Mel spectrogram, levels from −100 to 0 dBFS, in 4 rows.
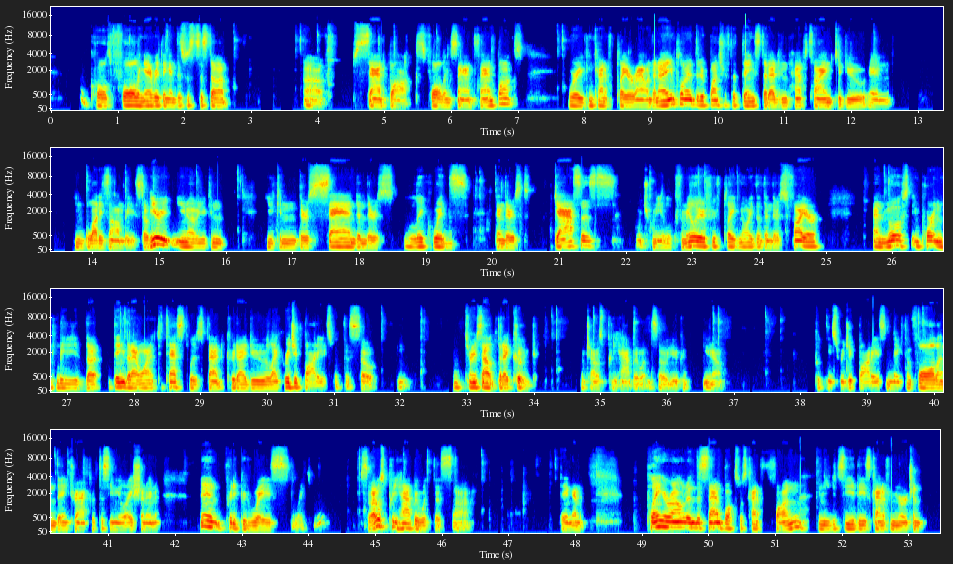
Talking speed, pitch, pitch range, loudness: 170 wpm, 130 Hz, 115-155 Hz, -23 LUFS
